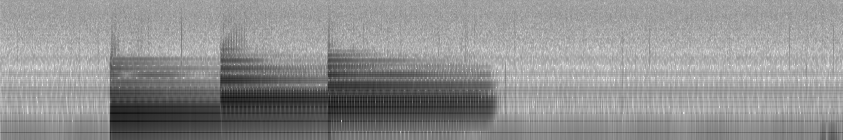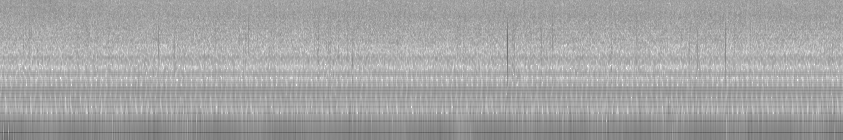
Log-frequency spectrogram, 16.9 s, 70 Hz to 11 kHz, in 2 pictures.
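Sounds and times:
quiet hiss: 1.1s - 5.0s
radio network identification chime notes: 1.1s - 5.0s.

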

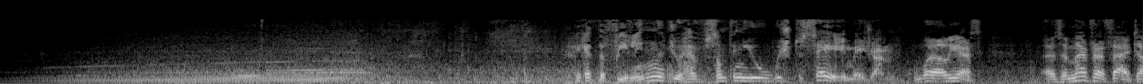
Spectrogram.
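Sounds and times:
car engine rumbling and revving up: 0.0s - 11.4s
speech: 5.8s - 11.4s.

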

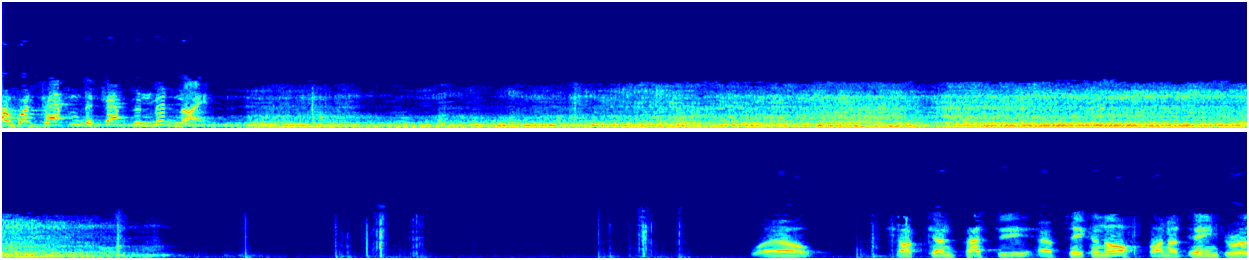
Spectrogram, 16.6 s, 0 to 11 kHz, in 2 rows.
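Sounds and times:
airplane engine warming up while taxiing: 0.0s - 9.6s
speech: 0.6s - 2.1s, 14.5s - 16.5s
faint clicks and knocks: 9.8s - 13.1s, 13.9s - 14.6s.

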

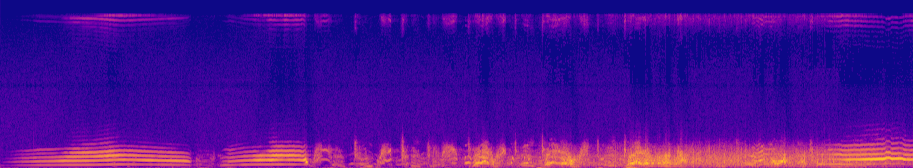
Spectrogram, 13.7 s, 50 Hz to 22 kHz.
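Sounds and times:
drawn-out rising and falling cat yowls: 0.4s - 13.6s
laughter: 2.4s - 13.6s.

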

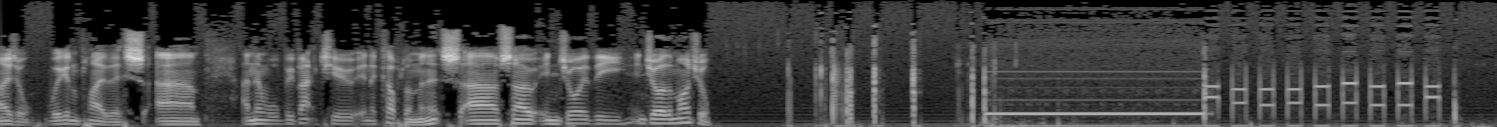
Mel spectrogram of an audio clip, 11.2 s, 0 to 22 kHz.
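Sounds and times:
speech: 0.0s - 6.3s
telephone dial tone: 7.4s - 10.8s.

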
